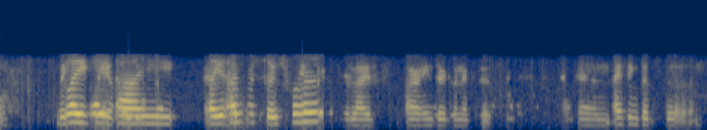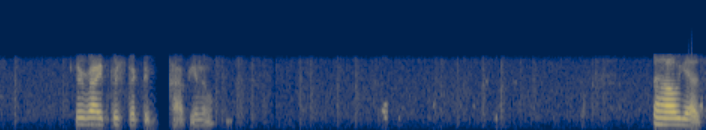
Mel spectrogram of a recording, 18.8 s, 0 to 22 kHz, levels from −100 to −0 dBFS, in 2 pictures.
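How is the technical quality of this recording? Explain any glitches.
Pretty rough: it's a heavily squeezed call with echo, a badly ducked stretch near the start, and three dropout patches.

Speex codec, all the way through: the audio sits in a narrow 300 Hz to 3.5 kHz phone band, and the coarse, hoarse, noisy texture fits Speex at around 11 kbps. At that rate the codec is starving the excitation, so the grit is plainly audible.

Echo leak, 1.17 to 1.94 s and briefly 4.39 to 4.43 s: a delayed copy trails the talker by roughly 320 ms. The first one is about as loud as the speech, the second about 20 dB down. It's most likely a far-end loudspeaker bleeding past an incomplete echo canceller.

Speech suppressed in double talk, 1.21 to 1.27 s and 1.9 to 4.65 s: the first is a small dip of about 5 dB. The second is much worse, with the voice ducking or cutting out in pieces, as deep as about 30 dB, over roughly a second and a half. 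The likely cause is an echo canceller that couldn't untangle both sides talking at once.

VoIP packet loss concealed by the speech codec, 3.17 to 3.37 s, 11.41 to 11.69 s and 13.0 to 13.27 s: about 100, 260 and 240 ms went missing. The last was scattered across 360 ms, with no single gap over 100 ms. The decoder stretches the last sound into a buzzy tone or coloured noise that fades, and the voice stays weak for a bit afterwards.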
